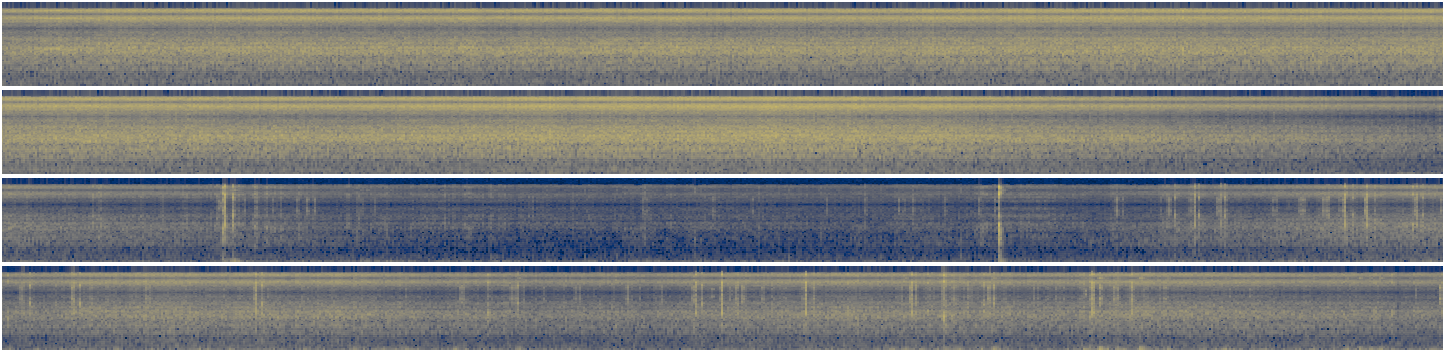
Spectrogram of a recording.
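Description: Wind rushing over a helmet-mounted camera while riding a mountain bike on a dirt trail. The rush fades about halfway through, leaving tyre noise and two sharp clicks, then bumps and rattles of the bike over rough ground build toward the end.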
